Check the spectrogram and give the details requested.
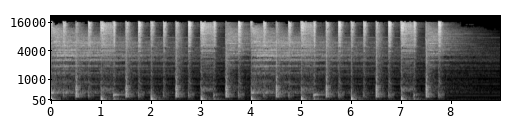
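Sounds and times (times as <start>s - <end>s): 
snare drum: 0.0s - 7.9s
hi-hat: 0.0s - 8.5s
cymbal: 0.0s - 8.9s
kick drum: 1.0s - 7.6s.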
